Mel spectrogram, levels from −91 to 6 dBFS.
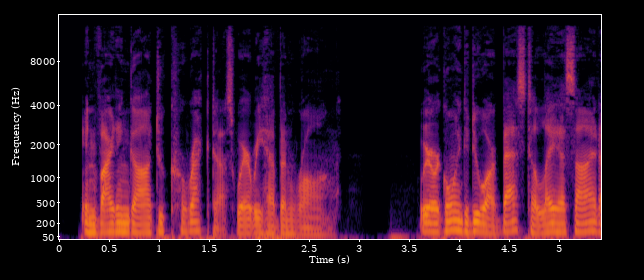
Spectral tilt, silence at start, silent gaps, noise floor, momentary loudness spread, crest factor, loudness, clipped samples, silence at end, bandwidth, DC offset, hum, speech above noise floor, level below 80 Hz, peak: -6 dB/octave; 0.2 s; none; -49 dBFS; 8 LU; 16 dB; -26 LUFS; under 0.1%; 0 s; 14 kHz; under 0.1%; none; 25 dB; -40 dBFS; -10 dBFS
